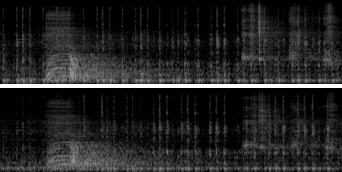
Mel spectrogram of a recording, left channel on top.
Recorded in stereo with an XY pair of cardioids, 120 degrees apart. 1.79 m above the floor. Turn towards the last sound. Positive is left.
turn(degrees=65)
